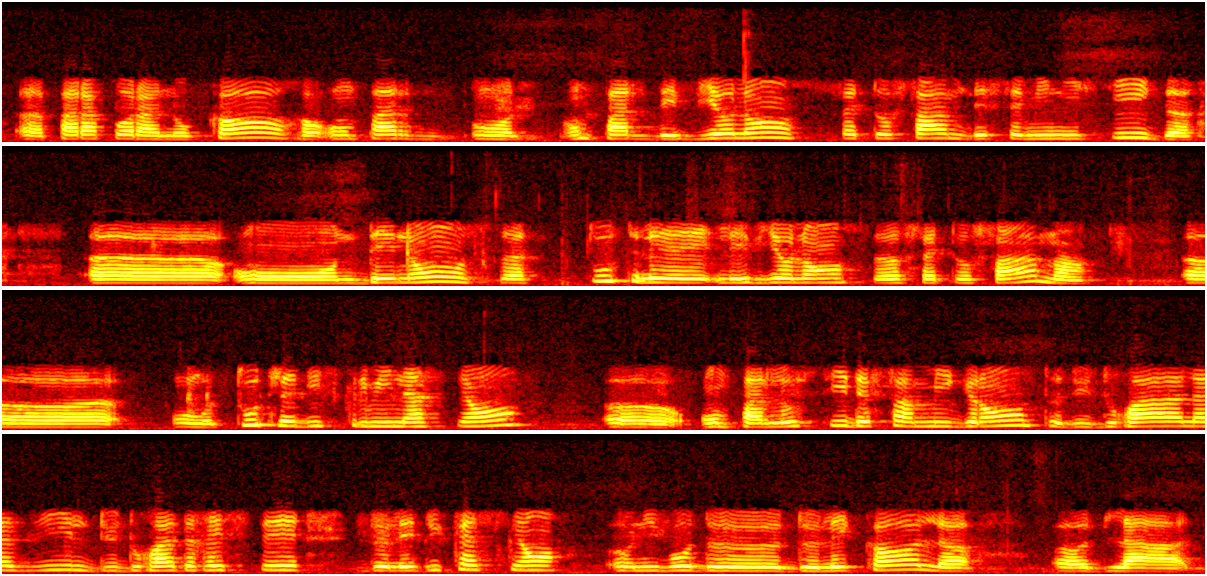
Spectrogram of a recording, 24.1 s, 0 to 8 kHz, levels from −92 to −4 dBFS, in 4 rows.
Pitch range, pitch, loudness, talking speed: 200-270 Hz, 235 Hz, -20 LUFS, 140 wpm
